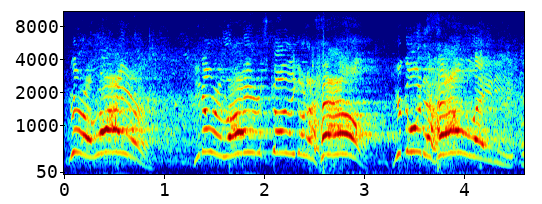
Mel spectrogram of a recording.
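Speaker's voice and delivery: screaming high and loud at the liar; imagined furious shout. Pretend. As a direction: yell it across the plane like an accusation. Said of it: "I just wanted to get up and be like".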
